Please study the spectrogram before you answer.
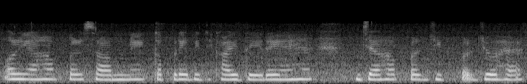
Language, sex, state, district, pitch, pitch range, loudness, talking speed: Hindi, female, Punjab, Pathankot, 230 Hz, 225-235 Hz, -16 LUFS, 180 wpm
